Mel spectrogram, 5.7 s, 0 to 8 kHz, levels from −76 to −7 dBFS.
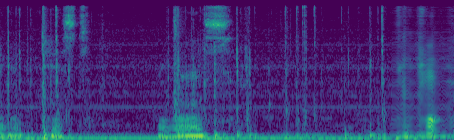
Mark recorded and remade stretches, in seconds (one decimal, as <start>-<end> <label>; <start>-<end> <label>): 0.0-4.9 recorded; 4.9-5.7 remade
